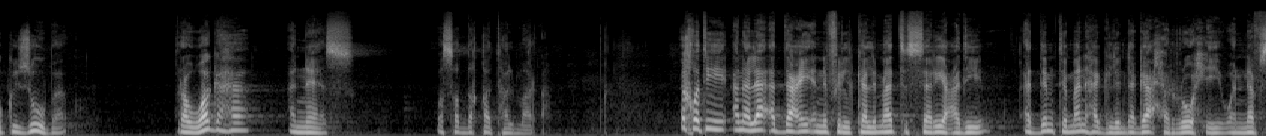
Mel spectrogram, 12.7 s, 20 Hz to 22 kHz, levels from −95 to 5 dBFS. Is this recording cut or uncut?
uncut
